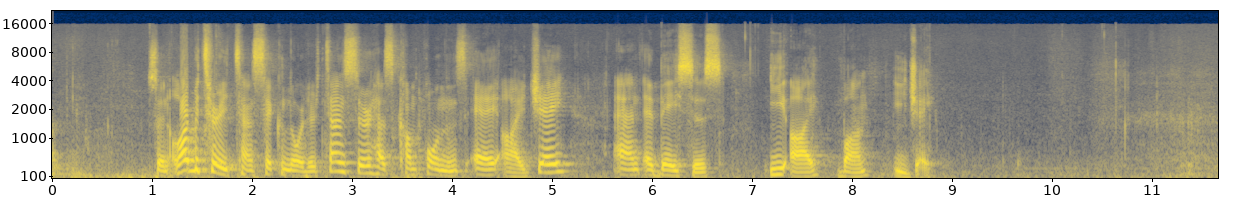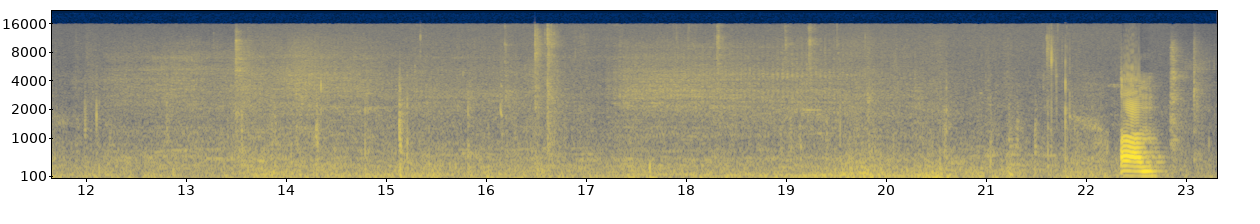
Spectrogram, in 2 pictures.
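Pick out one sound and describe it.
A man speaks calmly through a close microphone, as if lecturing.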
